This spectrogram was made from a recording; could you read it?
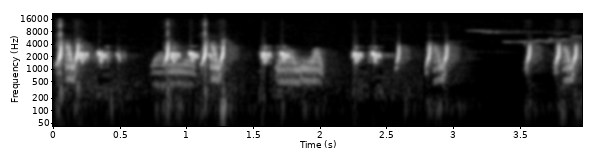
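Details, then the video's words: Calls of a quail: bursts of clipped notes and scratchy rasps early on, then sparser spaced pairs of short sharp notes toward the end. Quiet background. "صوت سمان((الفر)) Quail sound"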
